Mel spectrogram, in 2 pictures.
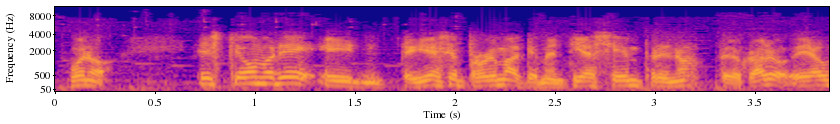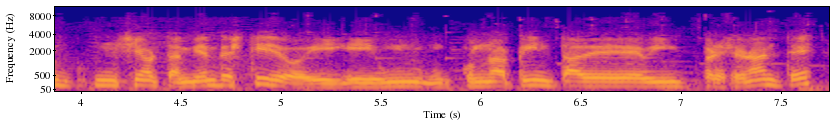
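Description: A man calling a radio show, telling a story with halting, repeated starts. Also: mid-range voice, animated, a bit bright, faint music behind, low-quality recording. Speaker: caller. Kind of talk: telling an anecdote on a call-in show.

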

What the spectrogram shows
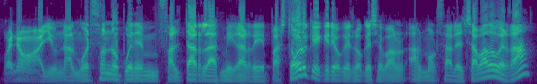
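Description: A man hosting a regional radio show, leading the interview with brisk, friendly questions. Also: fairly low pitch, lively intonation, fairly bright tone, dry recording, studio quality. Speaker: radio host.

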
